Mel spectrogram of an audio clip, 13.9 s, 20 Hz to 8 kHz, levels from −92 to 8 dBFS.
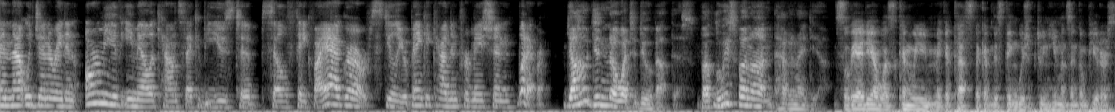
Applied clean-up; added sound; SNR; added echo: none; none; none; reverberation time 0.2 s.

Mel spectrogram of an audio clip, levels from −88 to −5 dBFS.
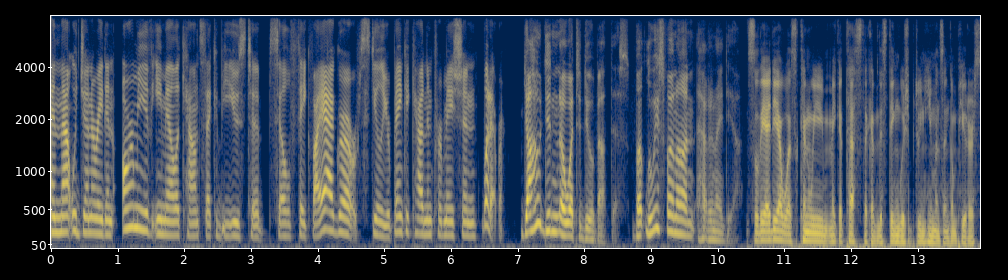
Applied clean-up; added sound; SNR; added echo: none; none; none; none.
